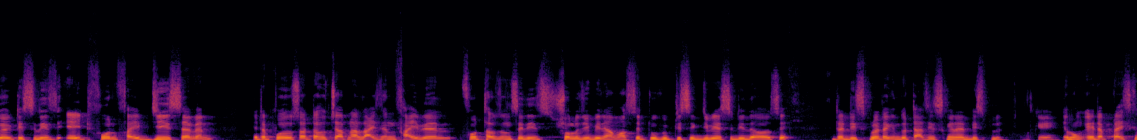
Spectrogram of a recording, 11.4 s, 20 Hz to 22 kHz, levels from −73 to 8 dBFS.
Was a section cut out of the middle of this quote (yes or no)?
no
